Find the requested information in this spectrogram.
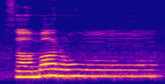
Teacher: यहाँ पे मैंने तनवीन की थी, यानी तनवीन के ऊपर क्या किया, इख्फ़ा किया। समरुन, नाक के बांसे में आवाज़ को छुपा दिया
